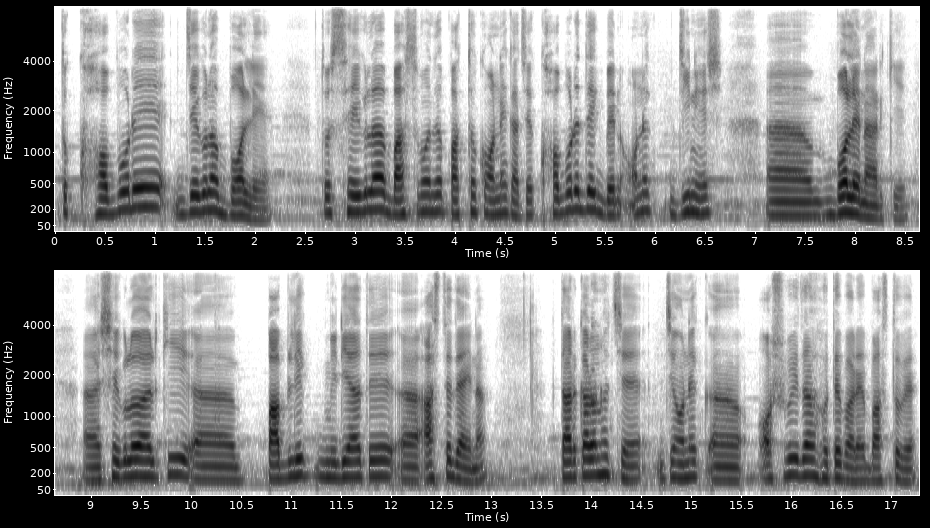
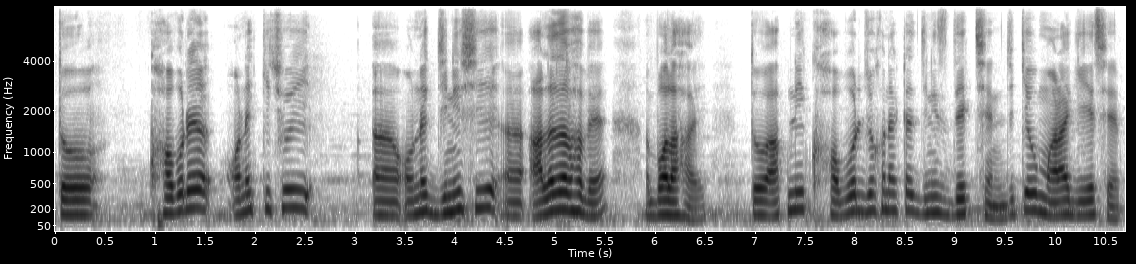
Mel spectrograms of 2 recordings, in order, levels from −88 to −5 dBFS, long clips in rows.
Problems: constant background noise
